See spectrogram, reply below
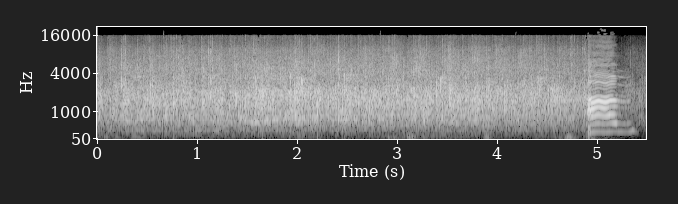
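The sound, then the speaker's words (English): An audience applauds to thank the speaker, a steady, dense wash of clapping that holds at an even loudness for about five seconds before a voice briefly cuts in at the end. “I will applaud as well.”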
